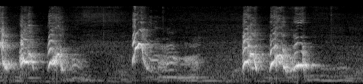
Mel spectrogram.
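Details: A female Miniature Schnauzer barks at a vacuum cleaner in sharp, high bursts, some single and some in quick doubles and triples.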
